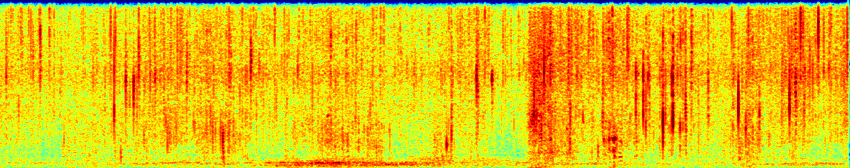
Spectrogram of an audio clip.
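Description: Crumbly powder reforms being stirred and crushed with a spatula in a glass bowl of water, a steady crumbly crunching and crackling with many small clicks, growing fuller about two seconds in.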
